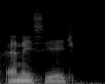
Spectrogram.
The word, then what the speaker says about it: NACHA: NACHA. – NACHA. Nachos? – Not, no. not nachos.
